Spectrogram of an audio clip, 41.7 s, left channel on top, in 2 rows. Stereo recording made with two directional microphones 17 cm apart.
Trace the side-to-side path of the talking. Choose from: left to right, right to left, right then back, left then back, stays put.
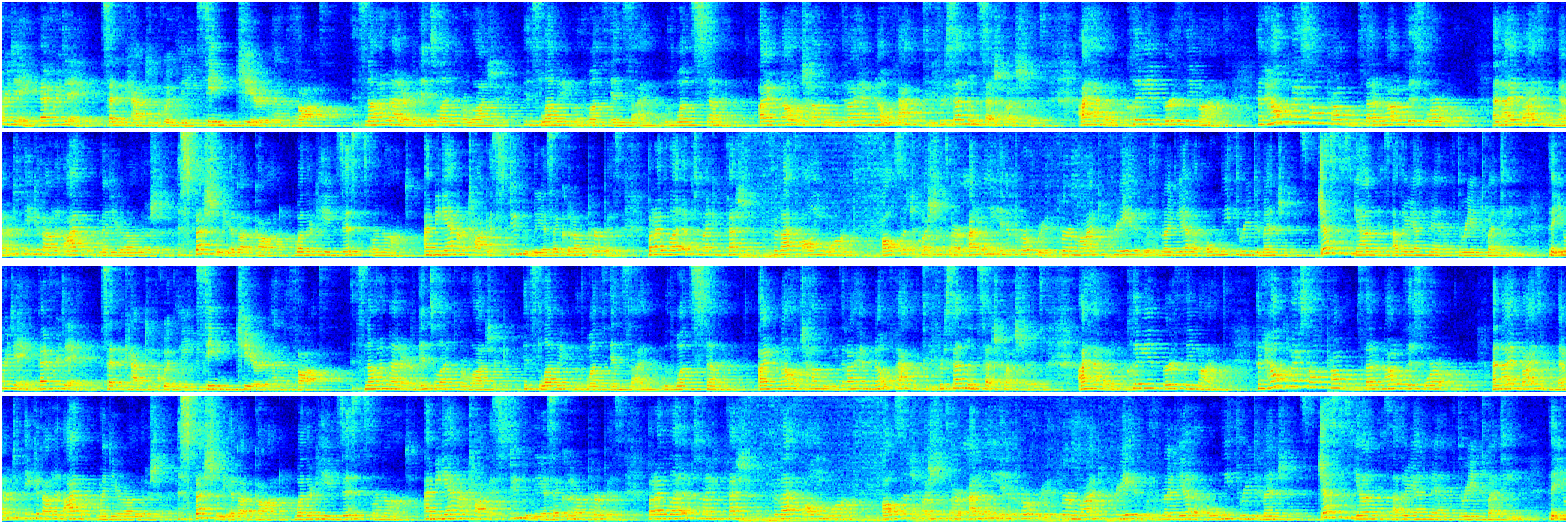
right to left.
